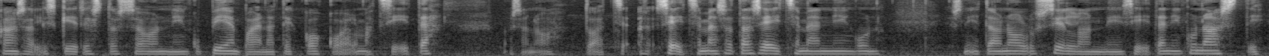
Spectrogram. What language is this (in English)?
Finnish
